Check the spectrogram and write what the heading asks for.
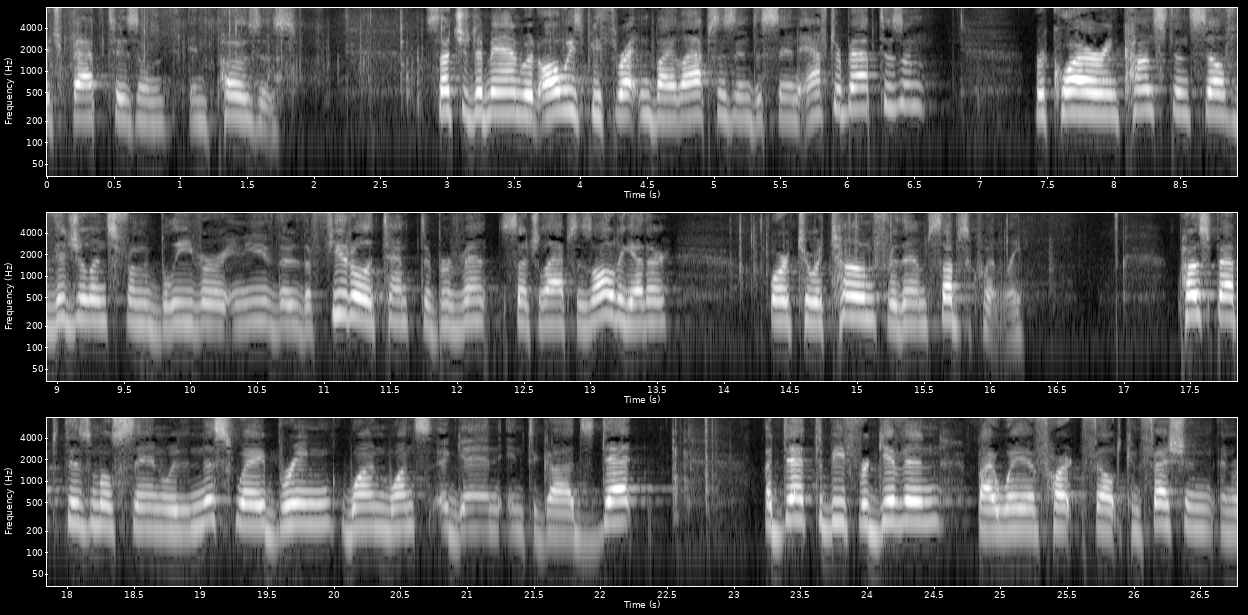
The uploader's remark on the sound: Delivers the Gifford Lecture entitled "Chained to the Past". Recorded 3 May 2016 at the University of Edinburgh's George Square Lecture Theatre.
